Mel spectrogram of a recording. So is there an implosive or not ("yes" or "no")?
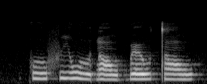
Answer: yes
